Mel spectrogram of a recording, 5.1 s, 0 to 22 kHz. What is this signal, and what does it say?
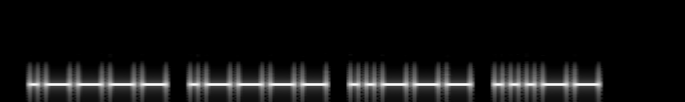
Morse code, heard as a keyed tone, about 20 wpm, 700 Hz. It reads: 1123
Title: Numbers - 4-Digit 20wpm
